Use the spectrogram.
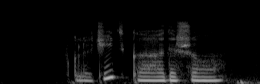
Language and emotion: Russian, neutral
